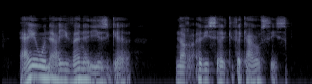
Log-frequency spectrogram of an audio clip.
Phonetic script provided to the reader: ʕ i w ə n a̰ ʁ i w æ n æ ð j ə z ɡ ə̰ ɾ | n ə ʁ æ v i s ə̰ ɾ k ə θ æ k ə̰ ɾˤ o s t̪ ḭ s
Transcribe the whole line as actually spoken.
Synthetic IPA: ʕ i w ə n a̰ ʕ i v æ n æ ð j ə z ɡ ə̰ ɾ | n ə ʁ æ ð i s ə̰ ɾ k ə θ æ k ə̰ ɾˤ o s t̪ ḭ s

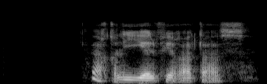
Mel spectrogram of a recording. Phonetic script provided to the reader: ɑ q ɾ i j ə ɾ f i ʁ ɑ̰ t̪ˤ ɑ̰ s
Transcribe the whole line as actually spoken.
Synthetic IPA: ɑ q l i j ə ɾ f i ʁ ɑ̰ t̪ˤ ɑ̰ s

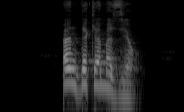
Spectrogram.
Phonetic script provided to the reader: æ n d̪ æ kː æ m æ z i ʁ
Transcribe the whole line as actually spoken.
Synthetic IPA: æ n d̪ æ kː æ m æ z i ʁ

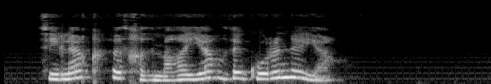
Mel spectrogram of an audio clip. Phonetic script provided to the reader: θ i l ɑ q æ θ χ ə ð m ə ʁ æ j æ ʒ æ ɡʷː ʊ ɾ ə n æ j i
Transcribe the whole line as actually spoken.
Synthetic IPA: θ i l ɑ q æ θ χ ə ð m ə ʁ æ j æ ð æ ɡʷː ʊ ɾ ə n æ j æ

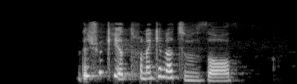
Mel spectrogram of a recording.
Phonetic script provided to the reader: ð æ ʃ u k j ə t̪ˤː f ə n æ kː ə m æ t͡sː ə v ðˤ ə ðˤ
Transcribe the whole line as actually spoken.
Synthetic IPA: ð æ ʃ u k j ə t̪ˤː f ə n æ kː ə n æ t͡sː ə v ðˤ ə ðˤ

